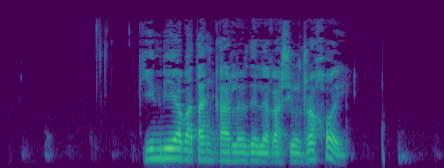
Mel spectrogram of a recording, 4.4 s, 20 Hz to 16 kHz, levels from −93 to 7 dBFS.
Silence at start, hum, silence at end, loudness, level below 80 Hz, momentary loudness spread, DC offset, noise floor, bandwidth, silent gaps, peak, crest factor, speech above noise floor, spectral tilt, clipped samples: 1.4 s; none; 0.95 s; -28 LUFS; -80 dBFS; 9 LU; under 0.1%; -68 dBFS; 11.5 kHz; none; -8 dBFS; 22 dB; 41 dB; -4.5 dB/octave; under 0.1%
